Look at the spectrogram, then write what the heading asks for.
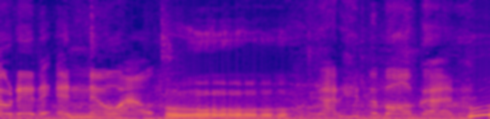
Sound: chuckles

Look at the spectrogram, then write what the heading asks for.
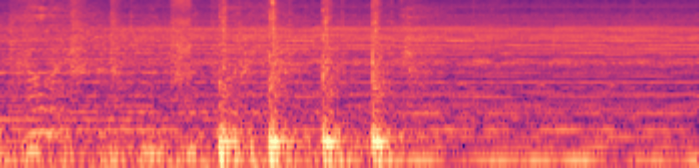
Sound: pounding continues

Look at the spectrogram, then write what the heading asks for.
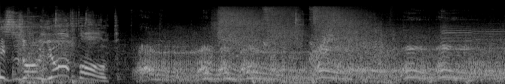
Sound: car revs angrily

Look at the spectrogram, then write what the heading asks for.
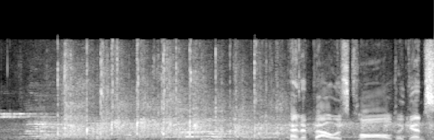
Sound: whistle blowing; clapping

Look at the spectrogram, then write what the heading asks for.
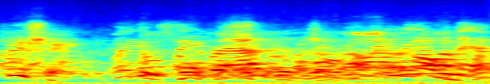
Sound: people mumble

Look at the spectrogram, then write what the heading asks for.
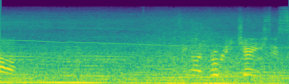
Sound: car roars

